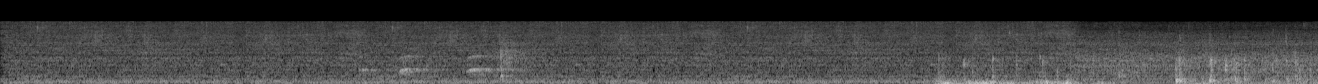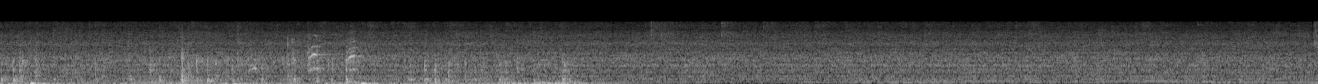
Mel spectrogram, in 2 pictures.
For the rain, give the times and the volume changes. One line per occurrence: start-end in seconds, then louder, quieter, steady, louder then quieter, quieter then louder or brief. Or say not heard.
0.0-26.3 steady.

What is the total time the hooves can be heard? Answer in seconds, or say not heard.
10 s.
